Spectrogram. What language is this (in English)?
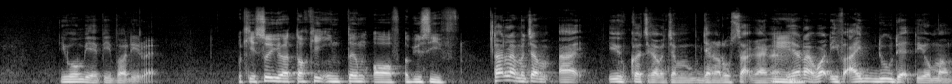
Malay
